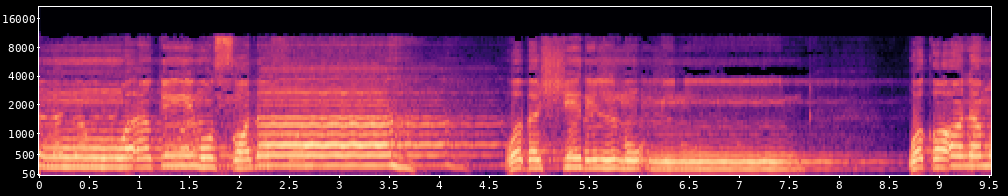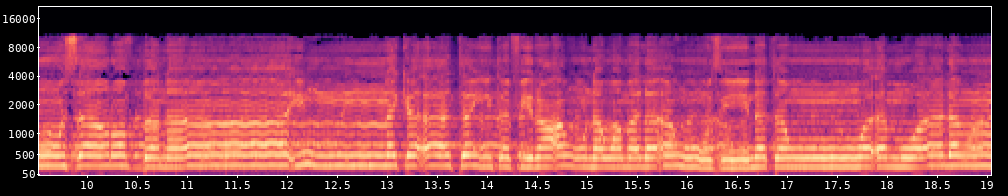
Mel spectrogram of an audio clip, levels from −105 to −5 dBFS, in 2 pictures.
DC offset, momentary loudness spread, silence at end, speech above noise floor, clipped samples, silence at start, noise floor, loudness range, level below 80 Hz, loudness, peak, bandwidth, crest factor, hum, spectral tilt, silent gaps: under 0.1%; 6 LU; 0 s; 29 dB; under 0.1%; 0 s; -44 dBFS; 4 LU; -66 dBFS; -16 LUFS; -2 dBFS; 11 kHz; 12 dB; none; -5 dB/octave; none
